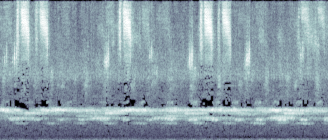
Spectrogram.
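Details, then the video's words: Night-time spring crickets at a cottage, steady shrill buzzing tone plus frequent short, very high chirps arriving in pairs and triplets, roughly every second across the stretch. "Cricket Sounds"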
